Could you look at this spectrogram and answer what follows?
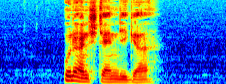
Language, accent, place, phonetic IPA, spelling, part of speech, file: German, Germany, Berlin, [ˈʊnʔanˌʃtɛndɪɡɐ], unanständiger, adjective, De-unanständiger.ogg
- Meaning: 1. comparative degree of unanständig 2. inflection of unanständig: strong/mixed nominative masculine singular 3. inflection of unanständig: strong genitive/dative feminine singular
